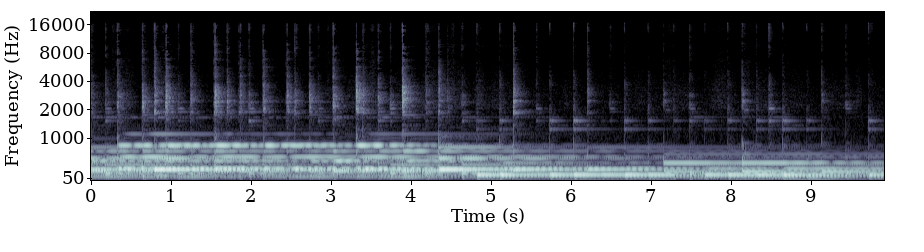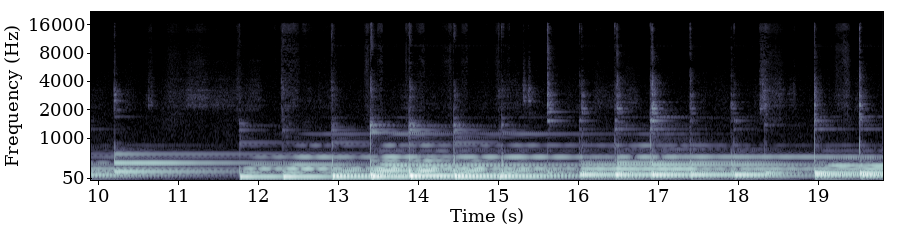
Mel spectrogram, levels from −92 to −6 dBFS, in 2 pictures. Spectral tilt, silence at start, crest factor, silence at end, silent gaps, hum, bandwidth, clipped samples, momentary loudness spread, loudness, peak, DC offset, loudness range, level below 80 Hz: -10 dB/octave; 0 s; 18 dB; 0 s; none; none; 5.6 kHz; under 0.1%; 10 LU; -24 LUFS; -6 dBFS; under 0.1%; 7 LU; -46 dBFS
